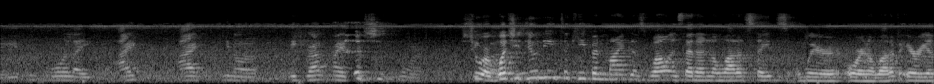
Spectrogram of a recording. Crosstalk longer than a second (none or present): none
